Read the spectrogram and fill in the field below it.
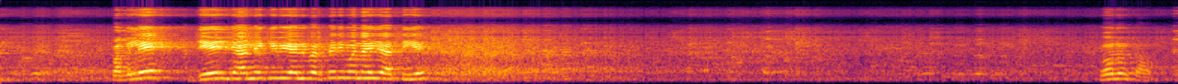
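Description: A man sings in long, drawn-out notes through a microphone, with a lingering echo.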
